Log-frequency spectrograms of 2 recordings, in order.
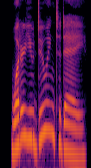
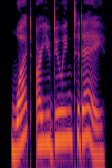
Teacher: For example, when someone says, "What are you doing today?" The stress usually falls on what and doing.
